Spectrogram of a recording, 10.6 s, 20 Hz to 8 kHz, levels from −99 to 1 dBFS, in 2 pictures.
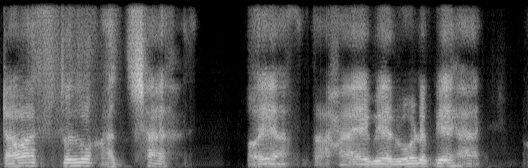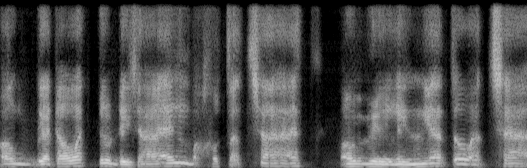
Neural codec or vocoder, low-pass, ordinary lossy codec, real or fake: codec, 16 kHz, 1 kbps, FreqCodec, smaller model; none; none; fake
